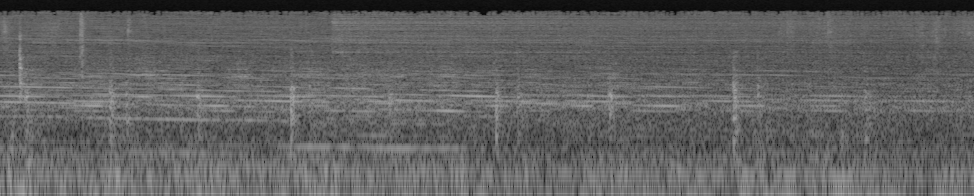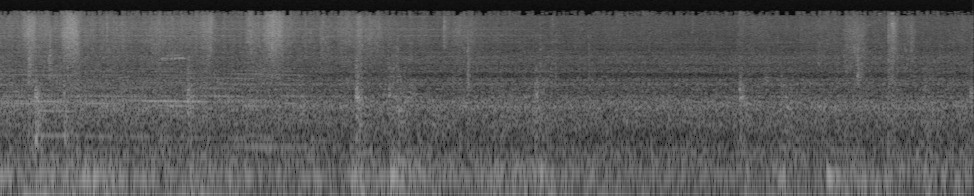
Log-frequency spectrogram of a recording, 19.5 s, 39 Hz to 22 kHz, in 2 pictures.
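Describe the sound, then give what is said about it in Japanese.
A local train rolls along with a loud, steady low rumble and a faint whine from the motors, likely heard from inside the car as it nears the station, where the doors on the left side will open. It stops at Nyugawa, Imabari, Iyo-Hojo and Matsuyama. No one speaks. “各駅停車の松山行き、つきまして同じ2番乗り場から18時48分の発車です。まもなく要塞上です。”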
